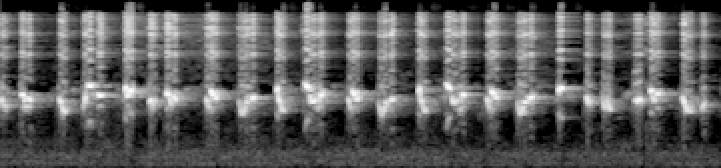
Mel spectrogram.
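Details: Continuous 'ropel' song of a sooty-headed bulbul, used to teach untamed captive birds: clear whistled notes repeated rapidly, about four per second, steady in loudness and pitch with slight up-down twists.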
